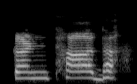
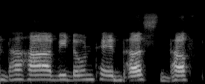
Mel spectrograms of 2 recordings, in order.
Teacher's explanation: this particular visarga before the ka varga, we don't chant that visarga, but we lift it and drop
